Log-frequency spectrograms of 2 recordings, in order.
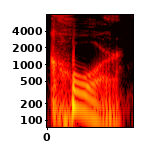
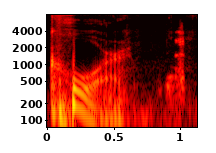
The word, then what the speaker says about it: corps: like like corpse but it's actually pronounced core the the p is silent it's it's a French word if I remember right and that's why the p is silent so it's the Diplomatic core core the court count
